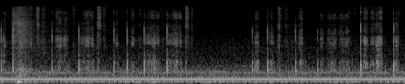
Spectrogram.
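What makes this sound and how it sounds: A lilac Apple Pencil's plastic tip, held in the fingers, writes on the glass touchscreen of an iPad lying flat, tapping and scratching across the glass. Quick, bright ticks and soft scratchy strokes come in a steady stream over a constant low hum.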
